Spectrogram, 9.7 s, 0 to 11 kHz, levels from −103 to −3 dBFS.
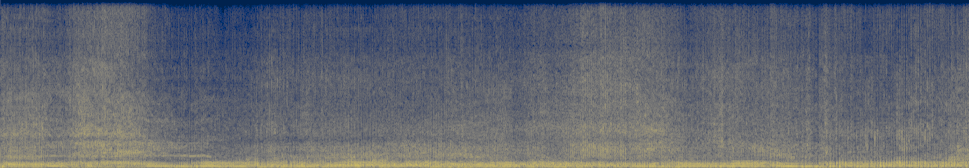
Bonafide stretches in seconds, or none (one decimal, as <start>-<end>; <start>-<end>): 5.0-6.4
